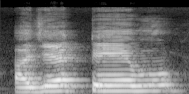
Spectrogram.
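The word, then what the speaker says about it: adjective: जैसे अजॉइन, adjust, अजवर, एडजेक्टिव, अजज। तो guys in सभी वर्ड्स में डी के बाद जे आया है, इसलिए डी साइलेंट है।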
